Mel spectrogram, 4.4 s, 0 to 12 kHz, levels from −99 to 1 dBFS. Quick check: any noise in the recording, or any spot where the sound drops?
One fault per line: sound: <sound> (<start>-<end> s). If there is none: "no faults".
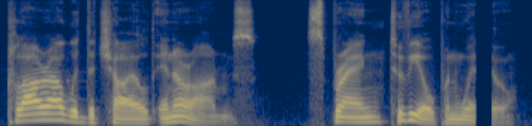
sound: dropout (4.0-4.1 s)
